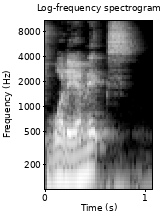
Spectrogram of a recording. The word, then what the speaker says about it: xXWhatAmIXx: It's WhatAmIXx. Thank you. Why don't you pronounce the first X's?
